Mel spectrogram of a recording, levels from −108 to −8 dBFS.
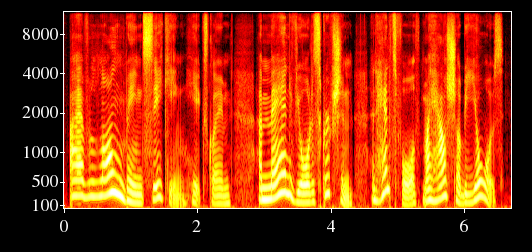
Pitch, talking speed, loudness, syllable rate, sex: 205 Hz, 170 wpm, -16 LUFS, 4.7 syllables/s, female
